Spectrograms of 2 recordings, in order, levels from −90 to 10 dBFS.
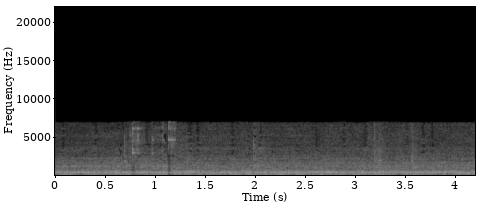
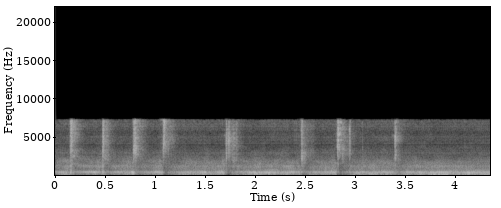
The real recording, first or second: first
